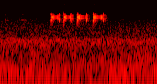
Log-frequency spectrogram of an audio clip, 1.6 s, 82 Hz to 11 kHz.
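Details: Japanese tit (Parus minor) nestlings on day 17 of rearing, begging for food before fledging, on a day of worsening weather, give a half-second burst of about seven rapid, high, thin chirps over a soft background hiss.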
